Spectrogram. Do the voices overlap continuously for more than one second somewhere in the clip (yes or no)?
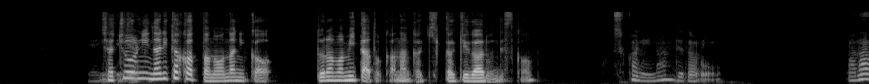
no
